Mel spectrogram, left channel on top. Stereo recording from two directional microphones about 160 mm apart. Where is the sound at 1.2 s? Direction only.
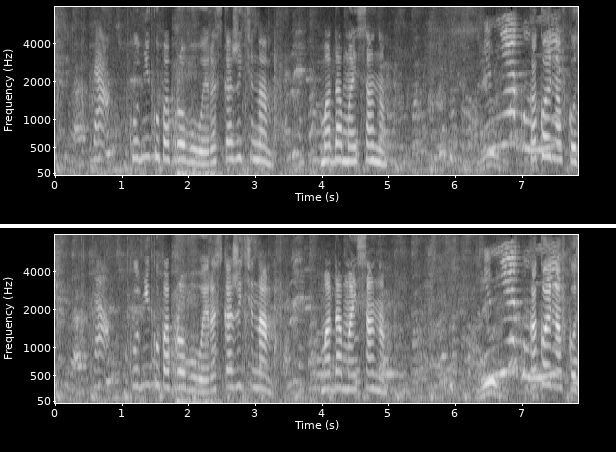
25° left (ahead or behind).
